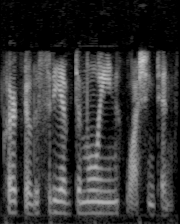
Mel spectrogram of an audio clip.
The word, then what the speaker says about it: Des Moines: So that says location, and then under that says Des Moines, spelled out D-E-S-M-O-I-N-E-S.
